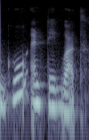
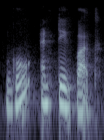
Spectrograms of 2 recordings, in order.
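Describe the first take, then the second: First: Said in the usual way. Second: Each word slow and spaced for learners; very slow model repeat. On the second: Shown as a demonstration. Teacher to parents, repeating the phrase very slowly. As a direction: drag it out slowly so a parent can copy. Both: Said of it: "तो आपको बोलना है".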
